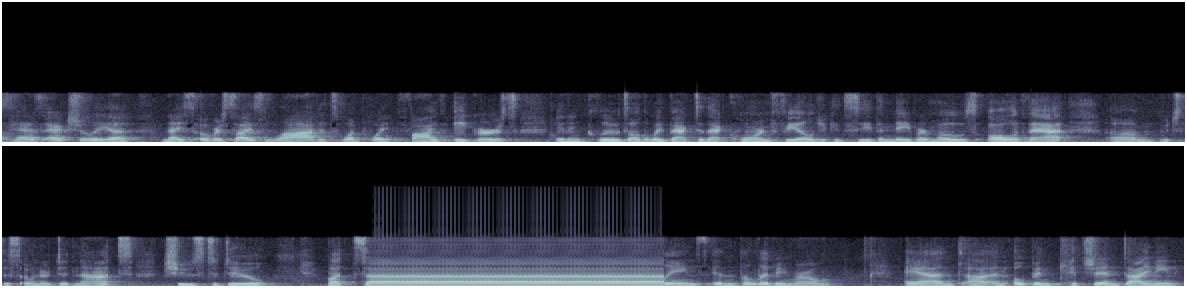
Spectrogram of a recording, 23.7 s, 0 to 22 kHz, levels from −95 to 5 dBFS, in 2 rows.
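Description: The audio passes through a call codec whose top end stops at 8 kHz, which fits G.722. At 1.50 to 1.60 s and 20.24 to 20.44 s, comfort noise replaces the background. Steady, featureless hiss stands in for it, likely from discontinuous transmission. The second patch drops about 3 dB. From 15.55 to 18.44 s comes a system hang loop. One 42.67 ms slice repeats about 68 times, a stutter at 23.4 Hz. That fits a 2048-sample ring buffer cycling while the system froze.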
